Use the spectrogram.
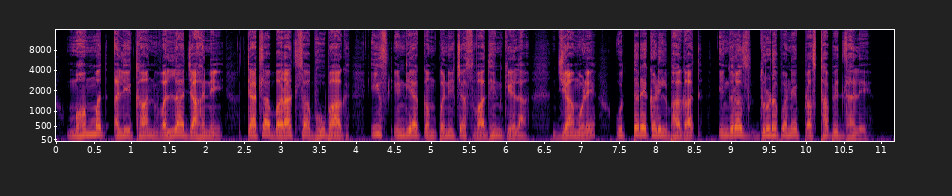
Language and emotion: Marathi, neutral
